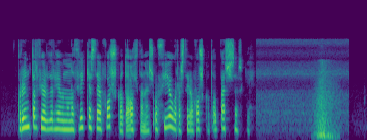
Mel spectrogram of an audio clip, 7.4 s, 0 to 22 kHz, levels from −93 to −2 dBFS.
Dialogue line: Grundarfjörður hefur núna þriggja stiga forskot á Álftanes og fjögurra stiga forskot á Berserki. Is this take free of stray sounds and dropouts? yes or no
no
